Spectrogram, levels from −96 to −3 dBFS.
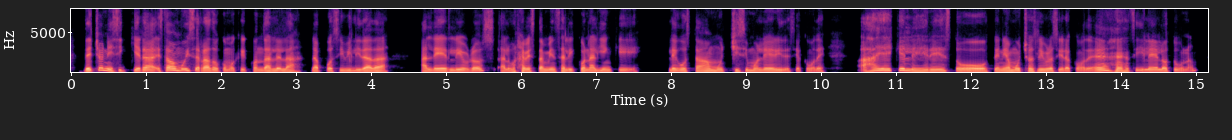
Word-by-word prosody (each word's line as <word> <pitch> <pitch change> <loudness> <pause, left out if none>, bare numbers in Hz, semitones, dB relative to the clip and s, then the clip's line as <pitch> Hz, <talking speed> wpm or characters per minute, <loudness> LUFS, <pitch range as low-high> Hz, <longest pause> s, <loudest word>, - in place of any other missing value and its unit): de 155 - +7
hecho, 265 - +1
ni 205 -7 +3
siquiera 155 +7 0
estaba 220 +2 +3
muy 220 -1 +1
cerrado 170 -3 +2
como - - -4
que 130 -1 -7
con 130 0 -5
darle 140 +4 +3
la 130 -1 -3
la 125 - 0
posibilidad 125 +1 +1
a 135 - 0 0.4
a 120 - -1
leer 120 +1 +3
libros. 130 - -1
Alguna 125 +2 -4
vez, 140 -3 +1
también 135 -3 +1
salí 135 -3 0
con 140 -3 0
alguien, 130 +1 -1
que 110 -3 -7 0.4
le 120 -2 +1
gustaba 130 +4 -1
muchísimo 140 0 -3
leer 130 +1 +1
y 70 - -1
decía 65 - -6
como - - -7
de: - - -5 0.4
"Ay, 215 +4 +1
hay 220 0 +3
que 230 +2 +3
leer 180 -3 0
esto", 185 - -1
o 70 -3 +4
tenía 140 +1 0
muchos 160 -3 0
libros 145 +3 +1
y - - -2
era - - 0
como - - -5
de: 200 +3 +1
"Eh, 165 -1 +2
sí 155 - -5
léelo 185 0 +1
tú", - - -5
¿no? 210 +3 -10
140 Hz, 200 wpm, -24 LUFS, 125-180 Hz, 0.4 s, de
